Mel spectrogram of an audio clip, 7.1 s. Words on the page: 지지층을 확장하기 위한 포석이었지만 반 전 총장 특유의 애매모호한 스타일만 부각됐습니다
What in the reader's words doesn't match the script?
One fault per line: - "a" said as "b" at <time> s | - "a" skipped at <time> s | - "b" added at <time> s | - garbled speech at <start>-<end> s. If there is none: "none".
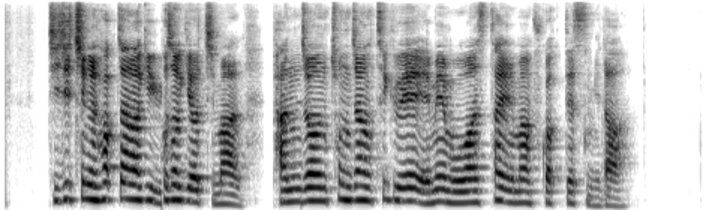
- "위한" skipped at 1.6 s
